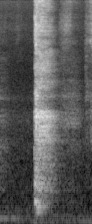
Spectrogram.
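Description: A single sharp, close cough breaks a quiet moment, then fades quickly.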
